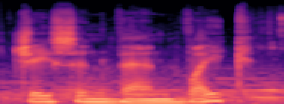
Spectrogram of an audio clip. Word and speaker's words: van Wyk: It's pronounced differently. I stand corrected. It's Jason van Wyk, like bike.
